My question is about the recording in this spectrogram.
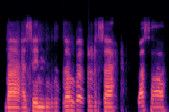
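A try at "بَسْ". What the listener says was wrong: বাসা নাই, বাসা বলছেন কেন? আপনি বুঝতে পারেননি পড়া? হ্যাঁ, এই এটাকে কি বলা হয়? এটাকে কি বলা হয়? সাকিন, জজম, সুকুন সব বলা হয়, সাকিনটাই বেস্ট। এটাকে সাকিন বলা হয়।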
